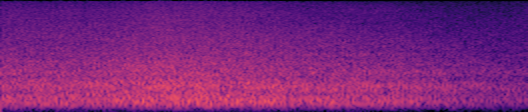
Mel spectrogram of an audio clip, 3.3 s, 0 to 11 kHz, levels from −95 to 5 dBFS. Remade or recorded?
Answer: recorded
